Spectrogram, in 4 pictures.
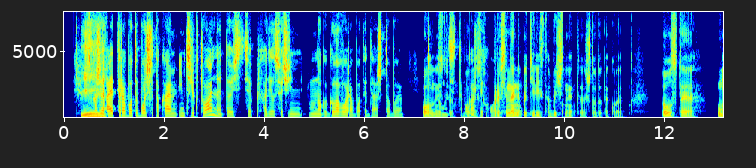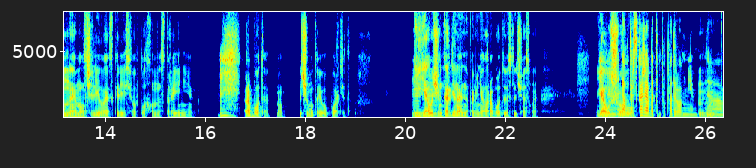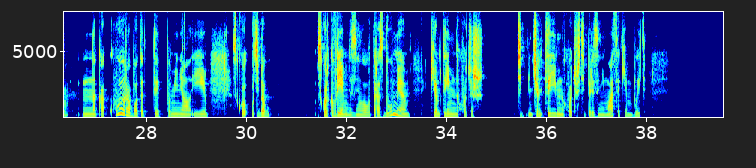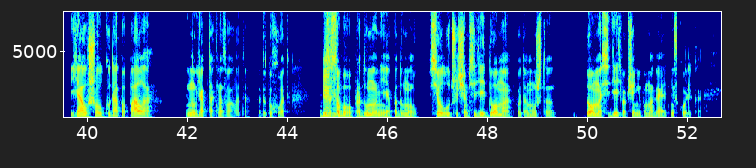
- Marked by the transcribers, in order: chuckle; tapping
- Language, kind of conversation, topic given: Russian, podcast, Что для тебя важнее: деньги или удовольствие от работы?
